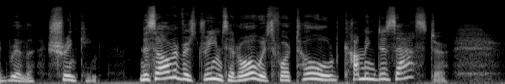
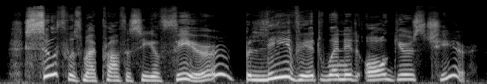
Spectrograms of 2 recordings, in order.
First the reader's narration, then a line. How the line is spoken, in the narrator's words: quoted Gertrude, almost gaily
